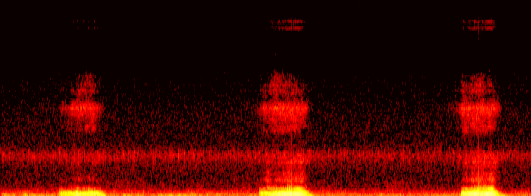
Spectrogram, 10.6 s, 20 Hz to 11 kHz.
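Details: Boyfriend snoring in sleep: deep, rough snores with quiet gaps between, about 17 breaths a minute; ordinary sleep snoring.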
